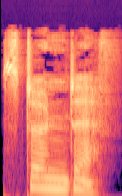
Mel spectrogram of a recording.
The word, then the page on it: stone-deaf: British English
